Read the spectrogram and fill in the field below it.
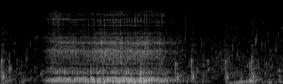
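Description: Water flows and splashes nearby.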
